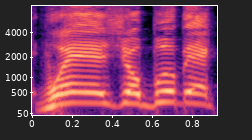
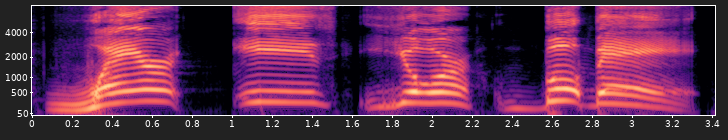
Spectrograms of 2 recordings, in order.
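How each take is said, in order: First: Said in the usual way. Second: Very slow, word-by-word interrogation; slow, deliberate questioning. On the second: Acted. Suspicious cousin asking again about the book bag, slow and deliberate. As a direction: draw out each word with pauses between.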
